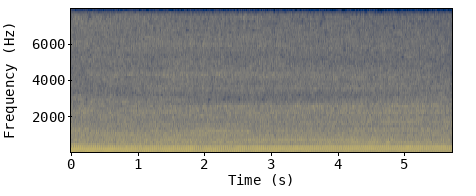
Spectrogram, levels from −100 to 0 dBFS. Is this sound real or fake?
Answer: real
